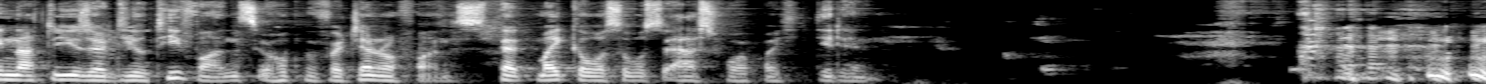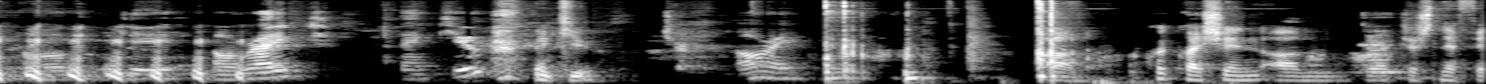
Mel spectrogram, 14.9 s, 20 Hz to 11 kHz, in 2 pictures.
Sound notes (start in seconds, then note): 6.1 chuckling; 6.1 laughing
